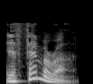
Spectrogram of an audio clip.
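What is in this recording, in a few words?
"ephemeron", English, British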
